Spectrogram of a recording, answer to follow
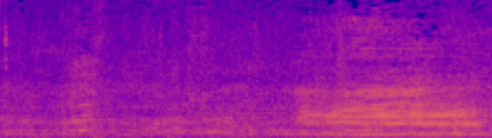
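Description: A calf bawls once, a long pitched call starting about a second and a half in, over the chatter of a crowd.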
